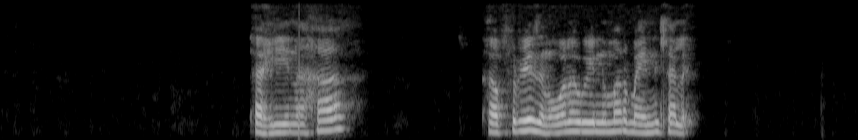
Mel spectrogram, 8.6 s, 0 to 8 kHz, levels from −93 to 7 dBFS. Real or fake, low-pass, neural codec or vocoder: fake; 7.2 kHz; vocoder, 22.05 kHz, 80 mel bands, WaveNeXt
